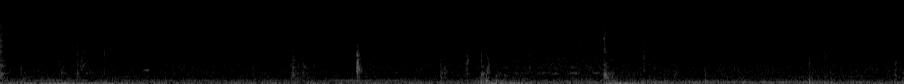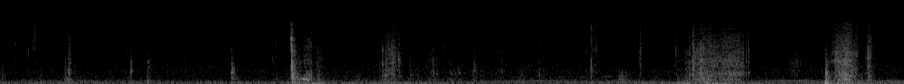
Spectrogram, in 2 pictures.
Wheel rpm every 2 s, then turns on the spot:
0, 0, 0, 0, 0, 0, 0, 0, 0.
none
